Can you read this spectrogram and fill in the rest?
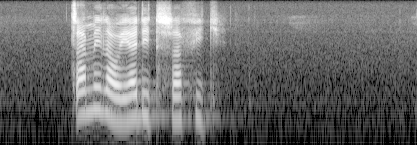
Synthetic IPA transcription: t͡ʃʼamɪlaɔjaditʰʼrafiːkʼi̥

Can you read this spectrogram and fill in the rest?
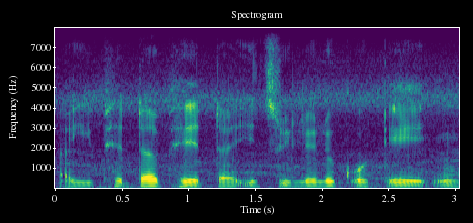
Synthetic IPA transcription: a̰ipʰɛtʼapʰɛtʼaʔḭt͡sʼwilelɪkʼɔkʼeːŋ̩

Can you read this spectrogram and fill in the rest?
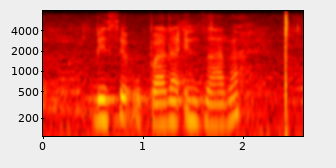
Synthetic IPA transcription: ɓɛsɛʔub̥ʱalaʔind͡zʱaːɓa

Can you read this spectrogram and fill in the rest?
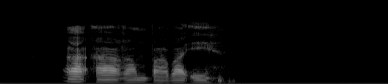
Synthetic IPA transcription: aʔaɣam̩pʼabaʔɪ

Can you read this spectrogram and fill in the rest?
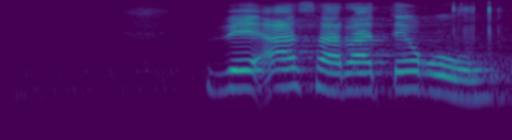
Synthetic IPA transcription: bɛʔasaɾatʼɛɣʊ

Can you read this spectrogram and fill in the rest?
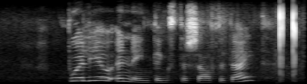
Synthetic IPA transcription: puəliəwʔənɛntəŋstərsælˠfdətəjt

